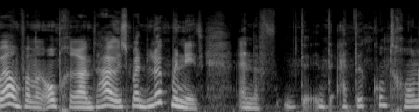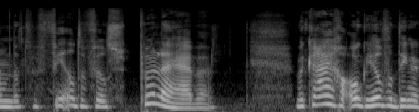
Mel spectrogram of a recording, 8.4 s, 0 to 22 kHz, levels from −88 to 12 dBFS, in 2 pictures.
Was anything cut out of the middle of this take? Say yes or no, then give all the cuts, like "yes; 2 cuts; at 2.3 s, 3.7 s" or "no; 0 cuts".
no; 0 cuts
